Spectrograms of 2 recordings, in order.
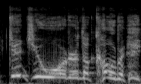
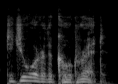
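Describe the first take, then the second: First: High, forceful demand; shouted interrogation. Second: Low, soft, quick question; quiet interrogation. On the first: Lawyer breaking the colonel, loud and demanding. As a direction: explode into the question. Lawyer's question, now exploding. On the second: Lawyer asking the colonel, low and controlled. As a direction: press him without raising the voice. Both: Acted.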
